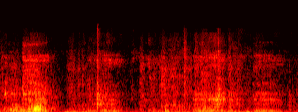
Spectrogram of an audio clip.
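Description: Scattered bumps, knocks and shuffling of children and a dog at play, with a low bump about half a second in and a sharp click about a second and a half in.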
